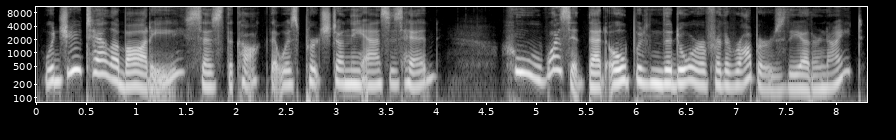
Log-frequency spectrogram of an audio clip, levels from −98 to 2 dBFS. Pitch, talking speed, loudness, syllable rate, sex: 225 Hz, 200 wpm, -18 LUFS, 4.6 syllables/s, female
